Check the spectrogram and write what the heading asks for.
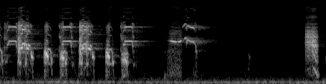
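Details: Excited partridge delivering a fast burst of rough, squawky notes, then falling quiet before one final harsh note.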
